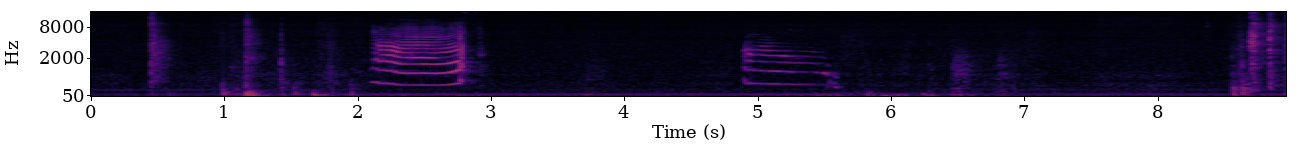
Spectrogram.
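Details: Stray cat being fed and befriended, giving two drawn-out meows: a loud, strained wail dipping at its end, then a shorter bending meow a few seconds later, with soft thumps and a steady low hum behind.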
